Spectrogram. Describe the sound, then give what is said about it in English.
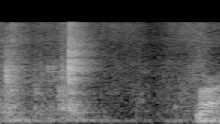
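A door is opened to let in Ramona, who has been barking outside it: a sharp click of the latch, then a brief rustling scrape as it swings, with a low voice murmuring at the start and end. “Okay, maybe I'll open the door and she'll stop barking.”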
